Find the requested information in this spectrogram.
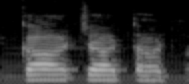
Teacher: इसको बोलोगे तो बहुत कम वायु निकलती है, प्राणवायु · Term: अल्प प्राण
